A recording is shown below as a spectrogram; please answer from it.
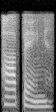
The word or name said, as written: hopping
